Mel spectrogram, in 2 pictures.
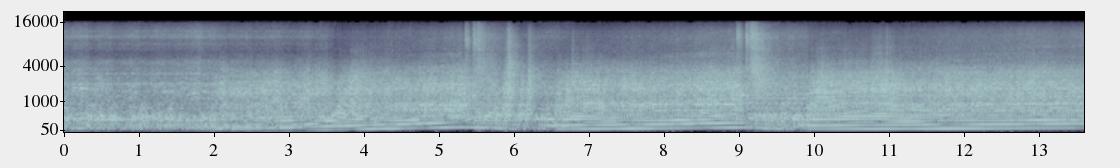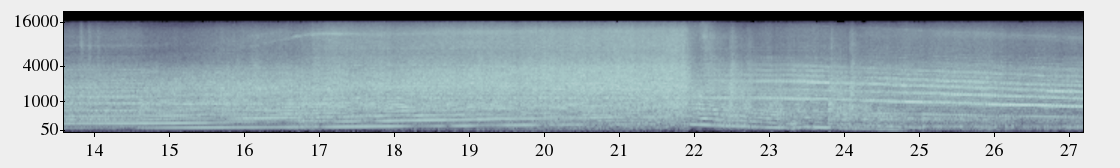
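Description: Turbocharged Dodge Neon SRT-4 engine making a dyno run: it revs up through the gears, its pitch climbing in steps. About 22 seconds in it is cut back, and the engine and drivetrain wind down with a falling whine.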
